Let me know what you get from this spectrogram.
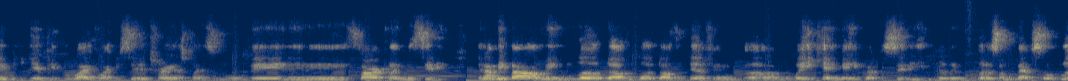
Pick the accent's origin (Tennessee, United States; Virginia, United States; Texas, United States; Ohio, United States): Tennessee, United States; Memphis; And I'm a Med baby, so I'm from Memphis. And when people ask me where I'm from, I all I say is Memphis, and they be like, "What part?" I'm like, "Well, my people come from the Garden."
